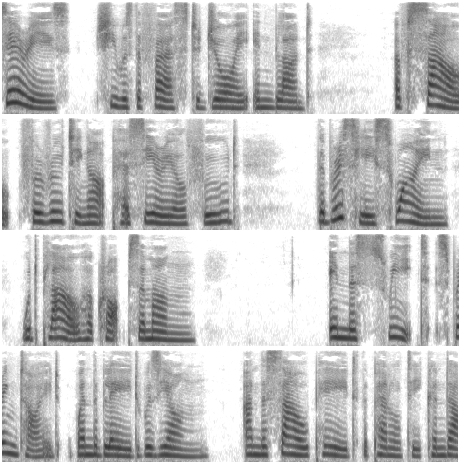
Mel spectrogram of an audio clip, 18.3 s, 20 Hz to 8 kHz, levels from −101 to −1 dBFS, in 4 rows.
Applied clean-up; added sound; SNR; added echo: none; none; none; none.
